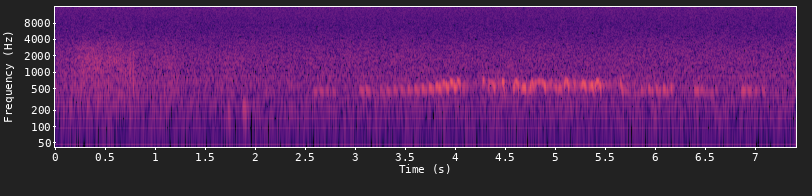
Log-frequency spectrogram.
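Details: Black grouse in the Norwegian woods, early spring in April 2012: a brief breathy hiss at the start, then a low, pulsing, cooing bubbling warble that swells midway and fades over several seconds.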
